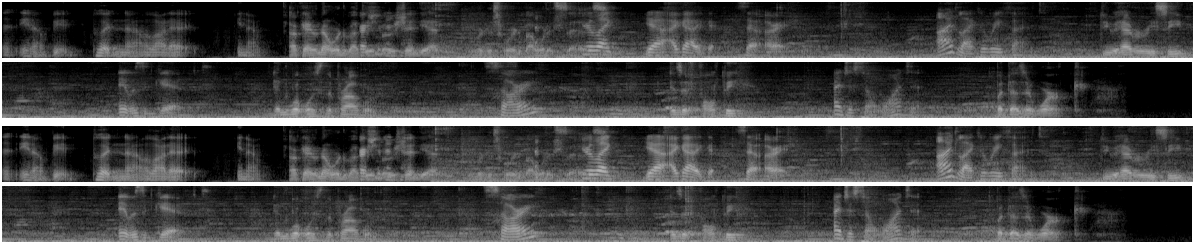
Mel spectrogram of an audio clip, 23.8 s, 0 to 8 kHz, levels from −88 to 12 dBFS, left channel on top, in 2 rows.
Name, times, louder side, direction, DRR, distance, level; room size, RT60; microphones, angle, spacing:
voice 1, 0.0-1.9 2.4-2.6 3.6-4.1 5.4-6.1 6.4-7.9 9.3-10.4 13.1-13.7 16.7-17.3 20.2-21.1, right 4 dB, 40° right, 0.6 m, -32 dB
voice 2, 2.9-4.4 4.7-6.0 10.9-11.9 14.6-15.7 18.6-19.4 21.8-23.0, left 1 dB, 10° left, 0.8 m, -31 dB
Chatter, 4.3-22.2, right 1 dB, 60° right, 2.9 m, -35 dB
17.0 x 6.3 x 6.1 m
head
